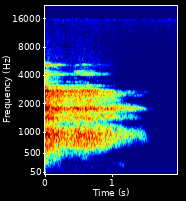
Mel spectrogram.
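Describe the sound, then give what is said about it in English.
A deep breath, taken seated at the start of a guided relaxation: one long, loud, breathy rush of air that holds steady, then tapers and stops after about a second and a half, with no talk. “Take a deeper breath in and complete exhale.”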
